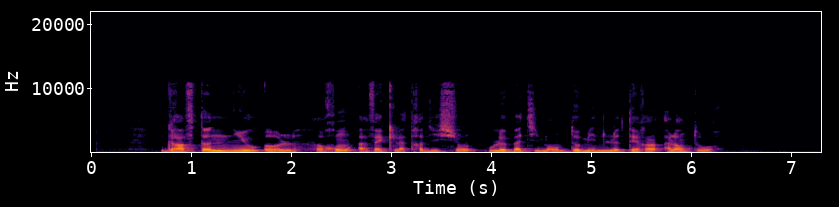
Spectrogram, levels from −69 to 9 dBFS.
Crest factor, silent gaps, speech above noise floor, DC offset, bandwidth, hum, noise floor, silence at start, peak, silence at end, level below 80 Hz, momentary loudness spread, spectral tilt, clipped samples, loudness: 18 dB; none; 43 dB; under 0.1%; 11.5 kHz; none; -61 dBFS; 0.7 s; -2 dBFS; 1.05 s; -54 dBFS; 10 LU; -7.5 dB/octave; under 0.1%; -20 LUFS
